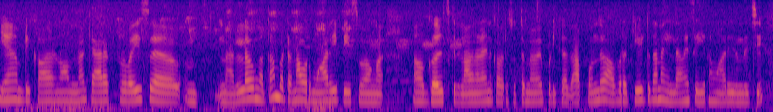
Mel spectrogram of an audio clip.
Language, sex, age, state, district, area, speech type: Tamil, female, 18-30, Tamil Nadu, Mayiladuthurai, rural, spontaneous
